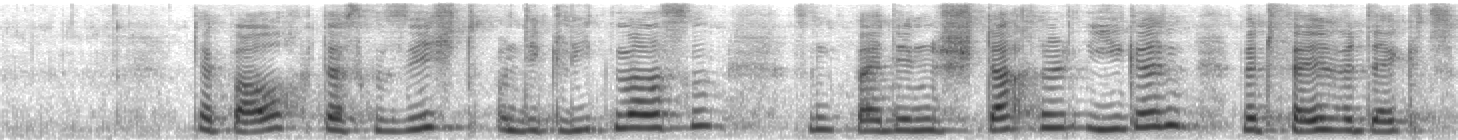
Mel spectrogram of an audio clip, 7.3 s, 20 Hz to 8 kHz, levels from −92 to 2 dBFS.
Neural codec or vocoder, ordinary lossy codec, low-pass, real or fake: codec, 16 kHz, 4.8 kbps, FACodec; none; 7.2 kHz; fake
